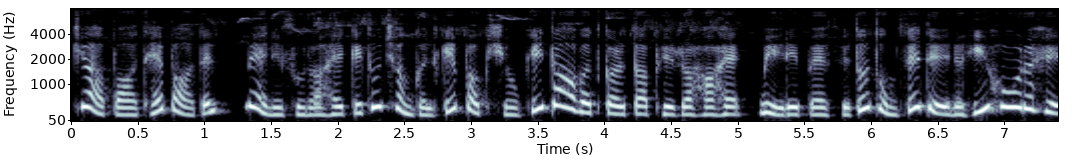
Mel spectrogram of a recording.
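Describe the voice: Delivered at a moderate pace, a cartoonish character voice sits at a fairly high pitch.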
